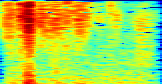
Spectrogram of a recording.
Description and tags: Moviendo el arma
Audio, Tarea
